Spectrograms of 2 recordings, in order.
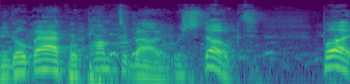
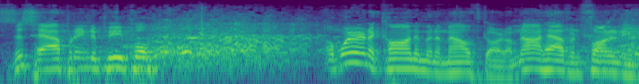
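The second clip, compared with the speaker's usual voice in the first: loud, higher exasperated complaint; 5 semitones higher, 5 dB louder than usual. Acted. Comic complaining about rough hookups, loudly exasperated. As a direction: protest it loudly to the room.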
